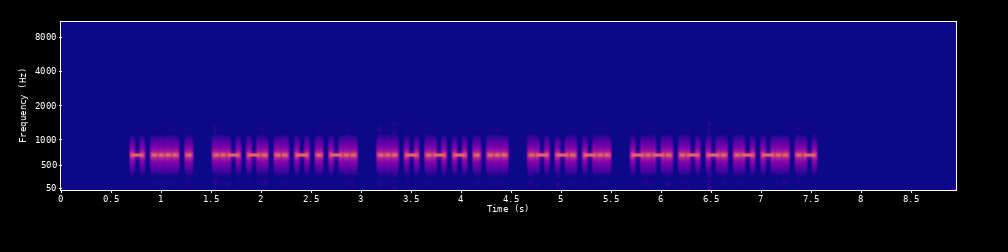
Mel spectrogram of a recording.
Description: Morse code, heard as a keyed tone, about 43 wpm, 700 Hz. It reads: THE UNITED STATES AND CANADA
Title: Speed-Racing - Sets of 5 Words 35wpm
